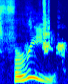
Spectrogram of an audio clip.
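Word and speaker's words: Fure: but um it's actually free i don't know why i call it i call it fear because it's spelled f-u-r-e and i had the ceo on and he's like it's called free i'm like he's like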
